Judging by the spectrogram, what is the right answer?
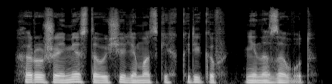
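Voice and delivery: plain

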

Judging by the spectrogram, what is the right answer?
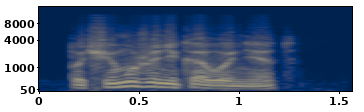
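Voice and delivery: dry delivery. Salahdin finally asks Emina a question, dryly. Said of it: "сухо спросил".

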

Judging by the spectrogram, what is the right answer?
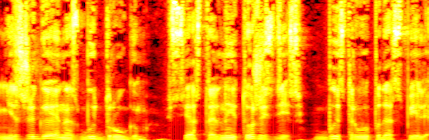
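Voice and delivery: plain reading voice

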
